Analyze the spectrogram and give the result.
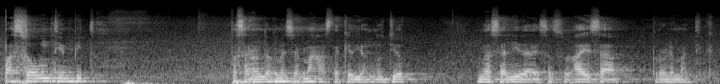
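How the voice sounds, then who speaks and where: A man with a Salvadoran accent delivers a heartfelt sermon, his mellow, warm voice carrying through a church hall. He tells stories with feeling and slips into acted pleas from his own past. The sound is roomy with a long reverb tail and a faint hiss behind it. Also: mid-range voice, level tone, normal speed, long pauses. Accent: Salvadoran Spanish. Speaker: preacher.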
